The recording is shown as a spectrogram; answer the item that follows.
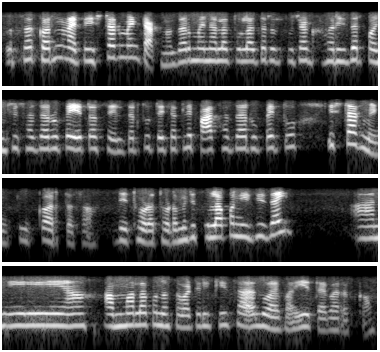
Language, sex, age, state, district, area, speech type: Marathi, female, 30-45, Maharashtra, Thane, urban, conversation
